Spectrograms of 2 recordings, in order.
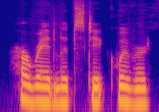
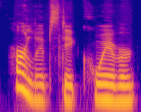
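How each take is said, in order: First: Said in the usual way. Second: Louder, savoring repeat of a phrase; admiring echo, pushed louder; relishing echo. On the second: Acted. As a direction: repeat it with emphatic delight. Listener delightedly echoes the line.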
